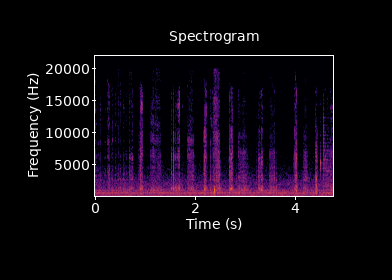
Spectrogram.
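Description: Scissors cutting paper along a line up to a crease, a series of quiet close snips and crisp clicks in an uneven rhythm over faint background noise.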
